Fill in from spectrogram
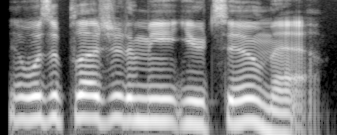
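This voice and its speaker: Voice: medium pitch, moderate pace, warm tone, smooth, no room sound, studio quality, pitched above the performer's own voice, natural voice. A narrator voicing a smug, falsely polite teenage boy who lays on the charm in an audio story. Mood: smooth, polite.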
